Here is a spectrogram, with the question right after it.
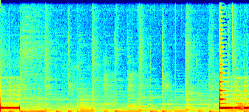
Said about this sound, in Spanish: No va a atender. Va a atender. Sería un acto de cobardía. Sabe que le está sonando el teléfono.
